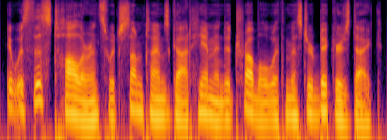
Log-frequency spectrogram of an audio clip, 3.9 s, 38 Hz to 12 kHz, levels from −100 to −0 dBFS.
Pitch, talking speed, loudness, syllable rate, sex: 105 Hz, 200 wpm, -19 LUFS, 6.7 syllables/s, male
